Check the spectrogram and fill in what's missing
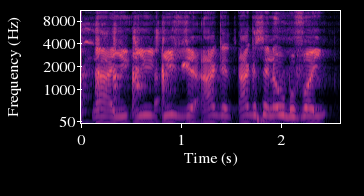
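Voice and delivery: laughing while talking. Real, not acted. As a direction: talk through real laughter. Laughing while inviting friend over.

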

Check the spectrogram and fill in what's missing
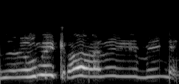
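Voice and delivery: retold tearful apology, pitched high; near tears. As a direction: plead as if about to cry. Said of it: "trying not to cry".

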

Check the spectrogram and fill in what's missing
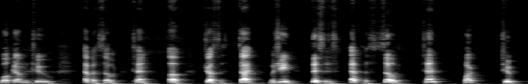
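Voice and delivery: host welcoming listeners back; show intro. Acted. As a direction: open the show like a radio host. Host opens the episode.

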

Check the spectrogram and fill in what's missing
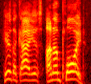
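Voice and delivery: a mock-outraged son who can't believe it; incredulous retort. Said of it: "I said".

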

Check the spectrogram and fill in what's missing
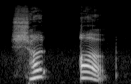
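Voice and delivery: high, loud outburst; hurt, explosive command; angry shout. A narrator's reading. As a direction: yell it, stung by ridicule. Ridiculed wife shouts at husband.

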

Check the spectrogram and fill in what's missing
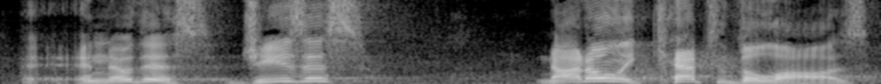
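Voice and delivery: ordinary talk, nothing marked

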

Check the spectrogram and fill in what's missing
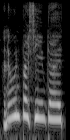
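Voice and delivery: put-on high, outraged elderly voice; indignant old lady. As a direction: sputter it like a scandalised pensioner. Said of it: "erregte sich ein älteres Ehepaar".

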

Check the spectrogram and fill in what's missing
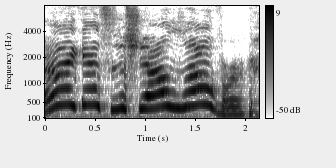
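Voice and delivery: a mock bystander shrugging it off; lightly voiced fan giving up; imagined listener. Imagined listener after host dies.

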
